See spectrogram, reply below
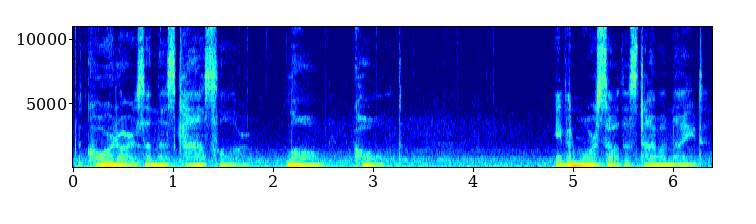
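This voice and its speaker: A tender, possessive vampire countess acted by a woman whispers close to the mic in an intimate ASMR roleplay. Her delivery is very unhurried, soothing and teasing, with dark, soft tone and gravelly fry at the edges. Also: medium pitch, flat delivery, a little hiss or hum. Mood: vulnerable, wistful. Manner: slow, soothing, teasing endearments.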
